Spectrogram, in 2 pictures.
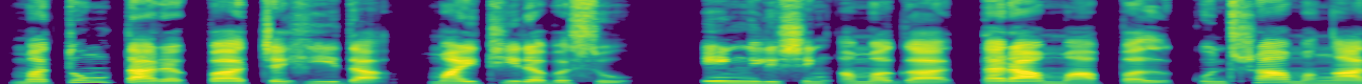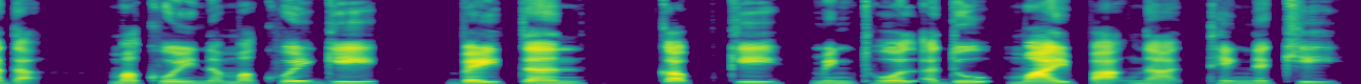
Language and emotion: Manipuri, neutral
